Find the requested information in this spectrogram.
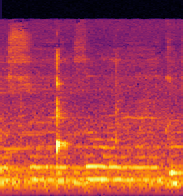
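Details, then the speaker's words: Newborn baby boy held while sleeping, giving a single sharp, brief hiccup over faint room noise; normal newborn hiccups. "Sorry. He's got the hiccups."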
